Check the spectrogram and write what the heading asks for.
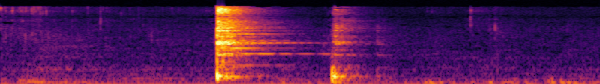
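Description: Kitchenware clinking: a sharp knock with a brief ringing tone, then a second, lighter knock about half a second later.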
